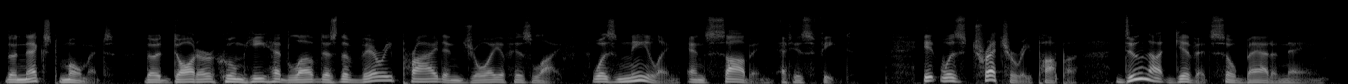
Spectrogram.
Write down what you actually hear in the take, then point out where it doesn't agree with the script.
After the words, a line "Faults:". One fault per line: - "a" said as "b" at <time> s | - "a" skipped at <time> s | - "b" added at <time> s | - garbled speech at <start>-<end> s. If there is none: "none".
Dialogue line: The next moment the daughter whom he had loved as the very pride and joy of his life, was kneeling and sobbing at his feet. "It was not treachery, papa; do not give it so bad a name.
The next moment the daughter whom he had loved as the very pride and joy of his life, was kneeling and sobbing at his feet. "It was treachery, papa; do not give it so bad a name.
Faults:
- "not" skipped at 9.7 s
